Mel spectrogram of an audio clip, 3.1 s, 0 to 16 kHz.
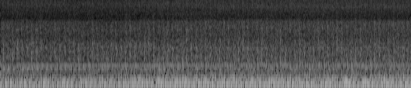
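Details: Renault Espace 3 2.2L idling during an alternator test, 14 volts measured at the alternator: steady, even idle with a smooth low hum, no knocks or misses; engine and charging normal.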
